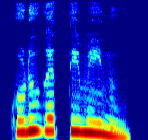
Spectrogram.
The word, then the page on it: ಕುಡುಗತ್ತಿಮೀನು: kuḍugatti mīnu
